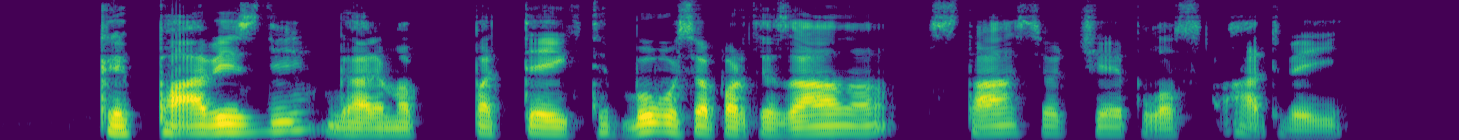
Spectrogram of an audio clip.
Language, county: Lithuanian, Telšiai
